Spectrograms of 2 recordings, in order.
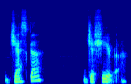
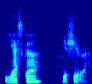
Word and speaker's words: Jeska Jashira: The name you read is Jeska Jashira, but Suma, knowing that this is a drow we're talking about, you would immediately parse that as Yeska Yashira.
